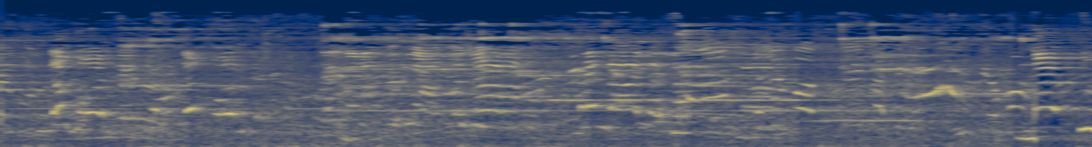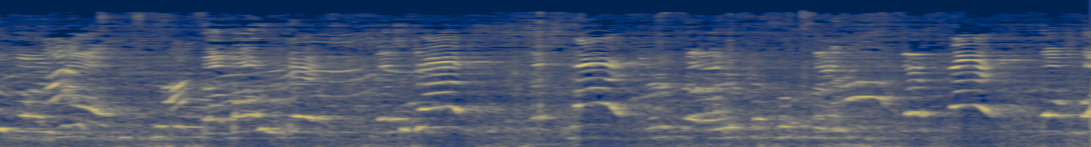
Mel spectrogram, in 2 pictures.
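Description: Many children's voices chattering and calling out over one another, a dense and continuous babble with no single clear speaker.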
